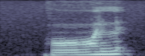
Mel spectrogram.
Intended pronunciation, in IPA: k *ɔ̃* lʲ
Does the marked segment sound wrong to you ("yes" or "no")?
no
